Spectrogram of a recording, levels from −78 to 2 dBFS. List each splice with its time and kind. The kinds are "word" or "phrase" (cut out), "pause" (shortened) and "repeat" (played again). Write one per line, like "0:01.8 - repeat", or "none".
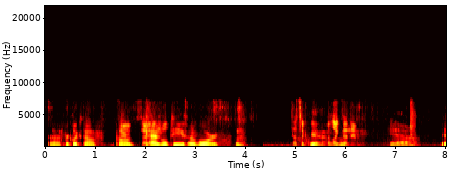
0:04.0 - pause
